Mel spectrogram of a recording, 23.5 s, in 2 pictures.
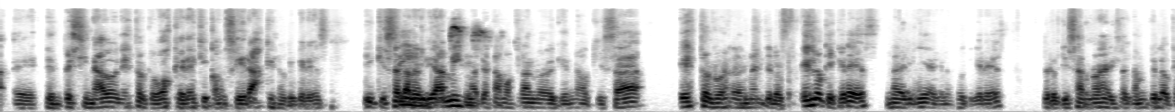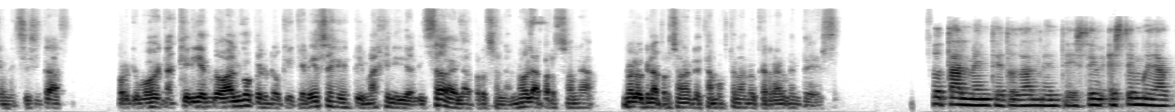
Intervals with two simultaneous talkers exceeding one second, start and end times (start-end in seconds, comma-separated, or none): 3.8-5.1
